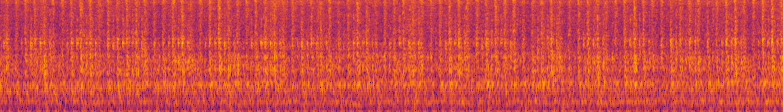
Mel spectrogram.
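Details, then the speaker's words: Engine idling with fast metallic clatter, about two knocks a second: valves hitting pistons metal to metal each time the piston rises, making the engine noisy; damaged piston rings and worn liners also found. "Mas grabe pala untog nito. Kaya maingay yung makina. Kaya parang may nagsasangag."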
